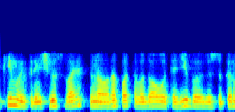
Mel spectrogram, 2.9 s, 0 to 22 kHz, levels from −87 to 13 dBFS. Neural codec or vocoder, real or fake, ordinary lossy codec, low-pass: codec, 24 kHz, 0.5 kbps, DualCodec; fake; Opus, 24 kbps; 3.6 kHz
